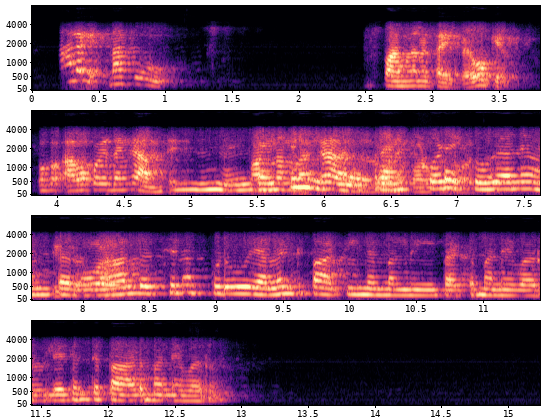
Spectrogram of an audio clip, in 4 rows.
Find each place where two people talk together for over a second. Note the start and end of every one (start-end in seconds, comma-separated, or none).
5.4-7.4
